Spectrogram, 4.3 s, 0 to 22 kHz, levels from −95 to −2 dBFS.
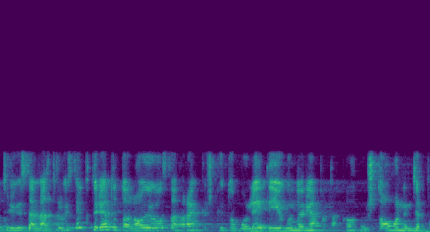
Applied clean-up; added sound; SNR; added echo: none; Ocean; 20 dB; reverberation time 0.3 s.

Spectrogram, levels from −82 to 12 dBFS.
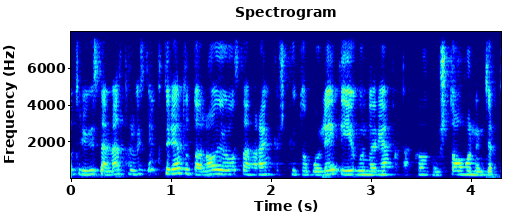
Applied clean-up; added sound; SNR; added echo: neural mask model DeepFilterNet 3.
